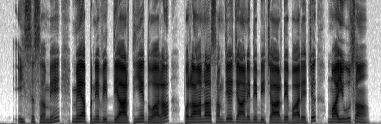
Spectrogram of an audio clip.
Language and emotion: Dogri, sad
